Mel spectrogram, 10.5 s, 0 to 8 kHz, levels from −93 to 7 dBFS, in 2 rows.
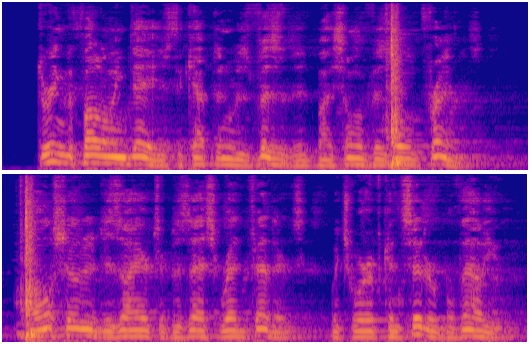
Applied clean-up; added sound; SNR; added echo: none; Microwave oven; -1 dB; reverberation time 1.6 s.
